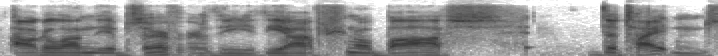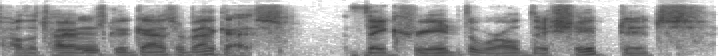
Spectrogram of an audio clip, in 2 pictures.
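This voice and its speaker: A man's voice: on the low side, fairly even intonation, moderate pace, sharp tone, dry recording, poor audio. A man speaking as a podcast panelist in a casual discussion of game lore.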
